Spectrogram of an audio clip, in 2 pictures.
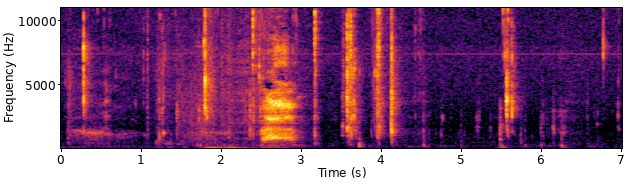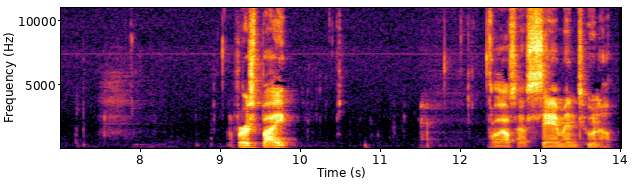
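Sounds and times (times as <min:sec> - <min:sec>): person breathing: 0:00.0 - 0:01.0, 0:01.8 - 0:03.2, 0:07.5 - 0:08.3
person chewing: 0:00.2 - 0:08.0
person humming: 0:01.8 - 0:03.1.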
